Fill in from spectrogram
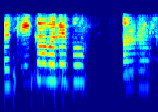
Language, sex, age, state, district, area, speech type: Sindhi, female, 45-60, Maharashtra, Thane, urban, conversation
